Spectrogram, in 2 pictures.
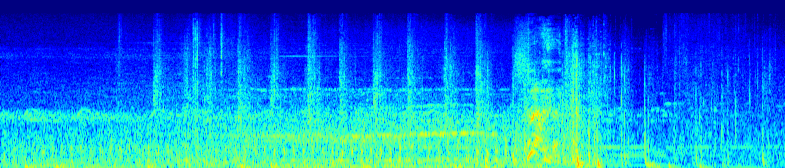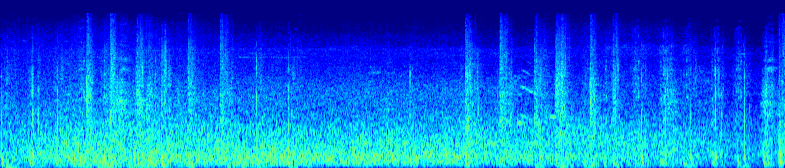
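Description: Heavy boots tramp over rough ground.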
